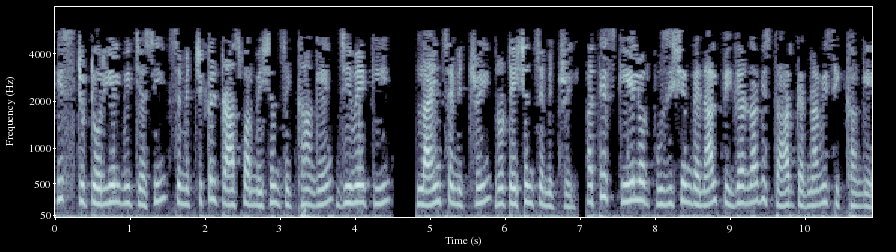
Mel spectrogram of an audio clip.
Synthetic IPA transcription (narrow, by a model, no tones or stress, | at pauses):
ɪsʈuʈoːɾijəlʋɪt͡ʃɛsisɛmɛʈɾɪkəlʈɾãːnspəːɾmeːʃənsɪkʰãɡeːd͡ʒɪʋẽki | laːɪnsɛmɪʈɾiɾoːʈeːʃənsɛmɪʈɾiːɐt̪eskeːlɔːɾpoːd͡ʒiʃənd̪enaːlfɪɡəɾd̪aʋɪst̪aːɾkəɾnabʱisɪkʰːãːɡeː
